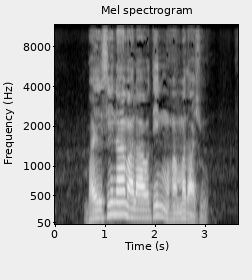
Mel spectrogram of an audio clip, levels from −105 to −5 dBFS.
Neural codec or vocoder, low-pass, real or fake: none; 10.8 kHz; real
